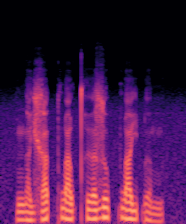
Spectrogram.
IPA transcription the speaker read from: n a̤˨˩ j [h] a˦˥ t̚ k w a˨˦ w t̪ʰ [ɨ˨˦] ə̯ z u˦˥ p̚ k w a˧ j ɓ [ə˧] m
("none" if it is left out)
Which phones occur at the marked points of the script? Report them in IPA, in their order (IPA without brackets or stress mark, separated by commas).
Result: ɣ, ɨ˨˦, ə̤˨˩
